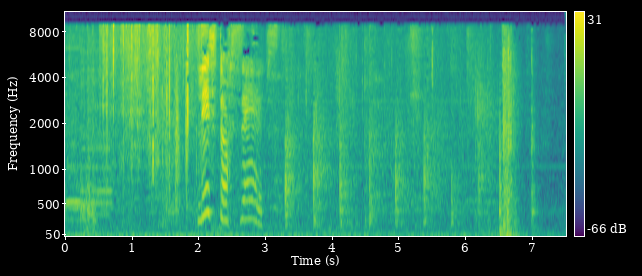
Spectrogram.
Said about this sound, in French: imprime le message qu'elle a reçu et sort en claquant la porte.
